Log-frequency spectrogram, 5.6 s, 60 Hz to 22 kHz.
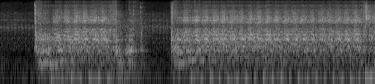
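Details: MGA 1600 roadster four-cylinder during restoration, started on choke with little fuel to test the rebuilt cooling system: quick crank, catches, dips once, then steady even idle with firm low pulse; cooling system holds pressure without leaks, normal start.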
